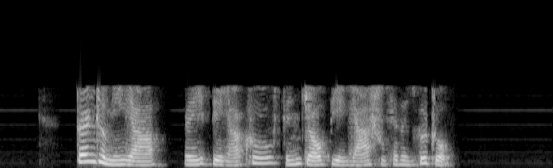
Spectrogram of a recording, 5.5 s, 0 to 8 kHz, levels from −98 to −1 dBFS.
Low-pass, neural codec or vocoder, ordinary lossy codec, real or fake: 7.2 kHz; vocoder, 22.05 kHz, 80 mel bands, HiFi-GAN; AAC, 16 kbps; fake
